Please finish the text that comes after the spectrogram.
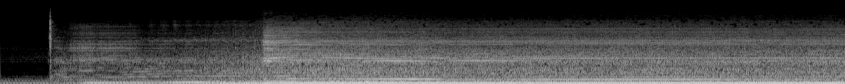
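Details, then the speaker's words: Generator powering an air conditioner without Micro-Air EasyStart, recorded by phone near generator: runs steady, then bogs and strains as compressor kicks in (max about 70 A), settling into heavier lower hum under load. "hear this air air conditioner when it started it just does not sound you know the same on the generat"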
